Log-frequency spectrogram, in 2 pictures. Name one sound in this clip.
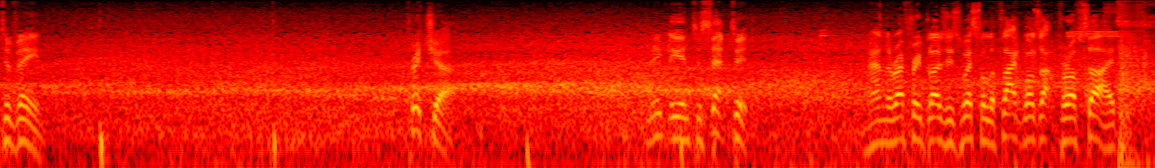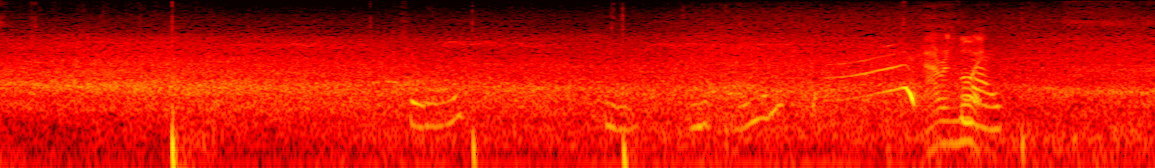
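A stadium crowd murmurs steadily throughout.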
